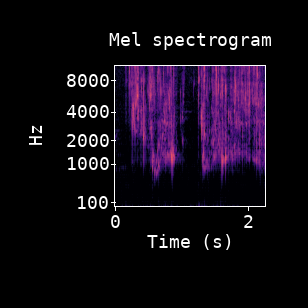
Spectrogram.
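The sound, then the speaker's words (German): Wine pours into a glass in two bursts with a short pause between, a bright splashing trickle with gurgling, rising tones as the glass fills. No voices are heard. “Moment, ich schütt in.”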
